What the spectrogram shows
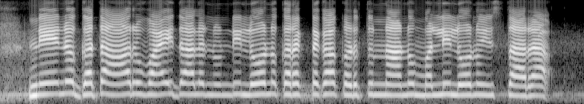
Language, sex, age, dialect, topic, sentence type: Telugu, female, 18-24, Southern, banking, question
